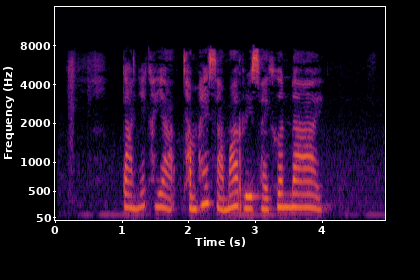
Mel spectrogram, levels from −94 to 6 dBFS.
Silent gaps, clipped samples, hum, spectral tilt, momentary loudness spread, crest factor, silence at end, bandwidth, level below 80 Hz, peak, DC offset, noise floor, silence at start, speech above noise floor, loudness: none; under 0.1%; none; -4 dB/octave; 11 LU; 18 dB; 0.95 s; 8.2 kHz; -66 dBFS; -12 dBFS; under 0.1%; -62 dBFS; 0.2 s; 35 dB; -28 LUFS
